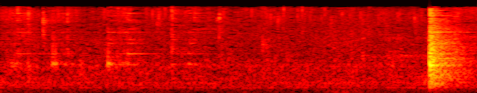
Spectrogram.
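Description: Onions and jalapeno peppers sauté quietly in a pot with a low, steady sizzle, then a spoon stirs through them with a single sharp clatter near the end.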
